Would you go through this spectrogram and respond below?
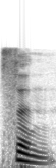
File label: "siin3", Taiwanese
